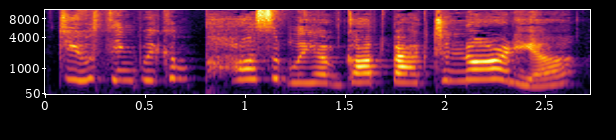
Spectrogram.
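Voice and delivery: high, loud, wondering question; eager high-pitched wonder; excited exclamation. A narrator's reading. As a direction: ask like an amazed little girl. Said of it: "exclaimed Lucy".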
